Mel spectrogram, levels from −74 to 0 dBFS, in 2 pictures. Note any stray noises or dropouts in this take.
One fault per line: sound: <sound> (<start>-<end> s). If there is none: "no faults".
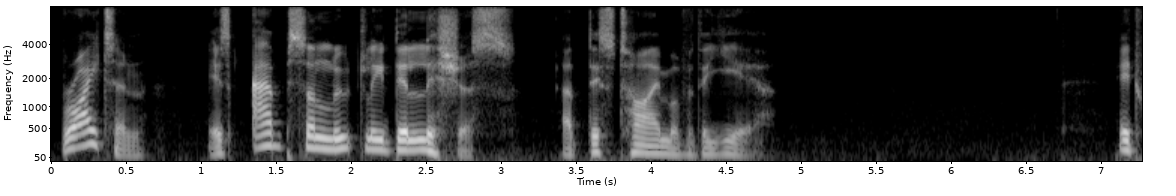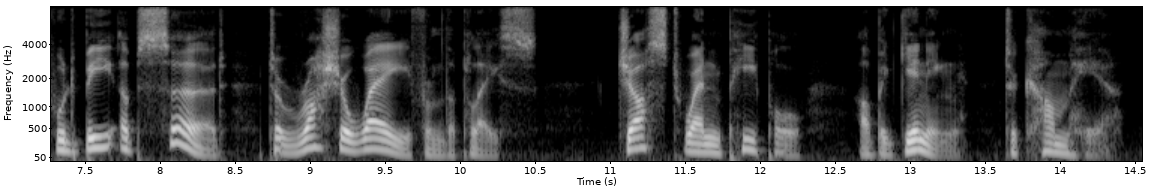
no faults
